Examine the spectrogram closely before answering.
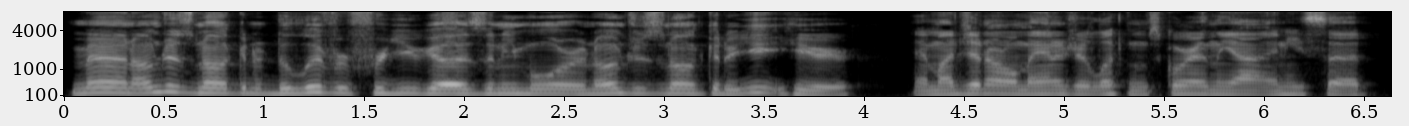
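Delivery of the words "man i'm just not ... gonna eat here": raised, louder huffy customer voice; mock indignant customer. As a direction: play the fed-up driver quitting in a huff. Customer storms off, retold.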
